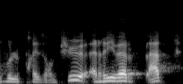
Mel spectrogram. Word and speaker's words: River Plate: C'est un truc que je n'ai jamais su comment les Argentins vraiment le prononcer, si c'était Plate ou Plate. – Je crois que j'ai toujours entendu plate. – Plate. Il me semble bien. Ouais, ouais, c'est étonnant, il commence à l'anglaise presque.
